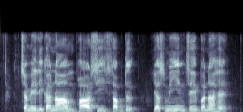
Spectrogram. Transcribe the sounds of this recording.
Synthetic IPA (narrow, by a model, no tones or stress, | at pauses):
t͡ʃɐmeːlikanaːmpʰaːɾsisɐbd̪ | jasmiːnsebɐnaɦɛː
